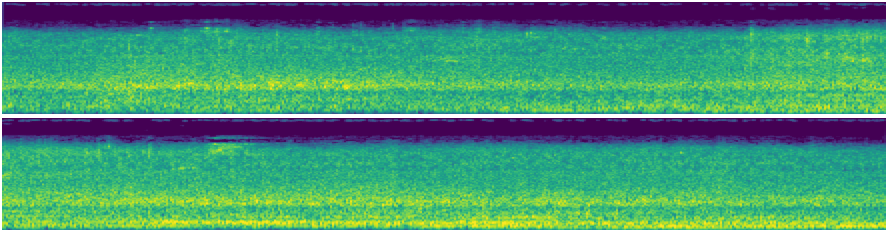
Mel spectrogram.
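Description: Street traffic: cars passing on a city road, with a steady rush of tyres and engines. About halfway through, a heavier vehicle's low engine hum grows louder.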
